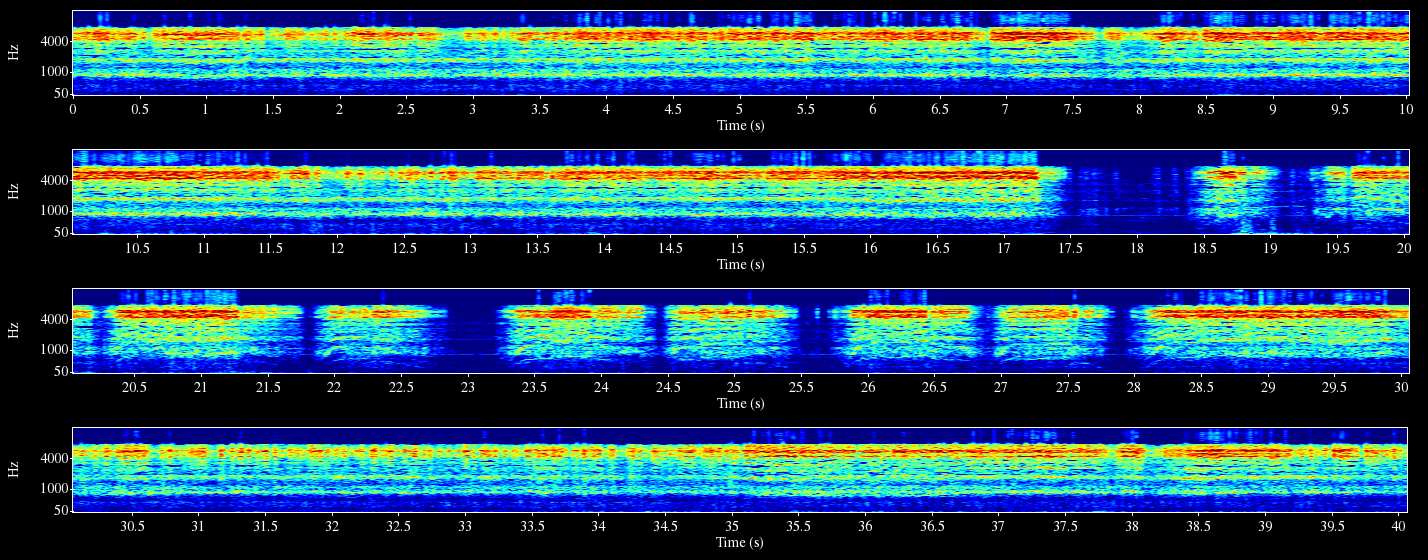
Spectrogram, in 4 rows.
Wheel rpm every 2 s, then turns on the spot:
230, 230, 230, 230, 230, 230, 230, 230, 170, 30, 100, 60, 80, 90, 150, 220, 230, 230, 220, 230.
none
